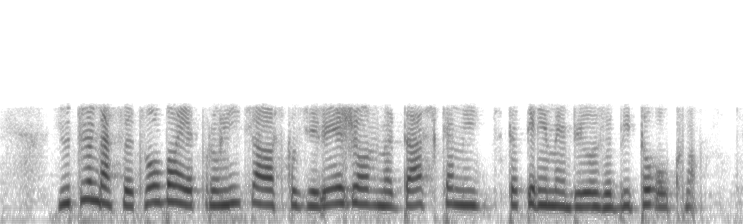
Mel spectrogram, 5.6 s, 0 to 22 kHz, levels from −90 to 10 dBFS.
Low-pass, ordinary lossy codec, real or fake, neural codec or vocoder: 3.6 kHz; Opus, 24 kbps; fake; codec, 16 kHz in and 24 kHz out, 0.6 kbps, FireRedTTS-2 codec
